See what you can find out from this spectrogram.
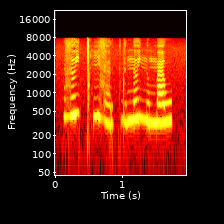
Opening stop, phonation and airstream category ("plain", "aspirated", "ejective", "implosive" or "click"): click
